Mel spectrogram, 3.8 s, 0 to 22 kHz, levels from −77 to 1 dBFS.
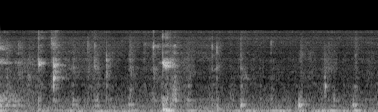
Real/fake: fake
